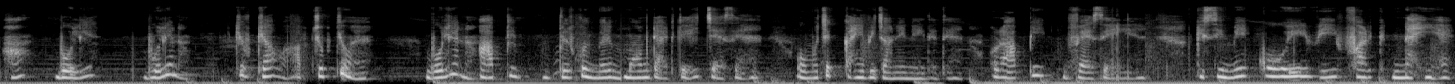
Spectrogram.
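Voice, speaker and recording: A sulky, accusing young woman , as a woman acts her out in a fan audio drama. Her voice is very high and gravelly, with music running behind it. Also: normal speed. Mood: angry. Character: angry, jealous young woman who feels abandoned.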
